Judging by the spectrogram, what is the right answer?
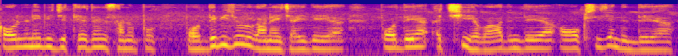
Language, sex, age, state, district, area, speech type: Punjabi, male, 60+, Punjab, Hoshiarpur, rural, spontaneous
